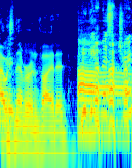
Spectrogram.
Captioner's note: laughter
